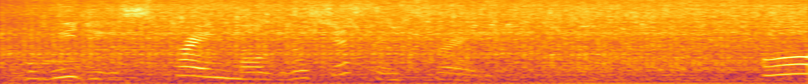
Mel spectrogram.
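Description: Water sprays from a pipe.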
